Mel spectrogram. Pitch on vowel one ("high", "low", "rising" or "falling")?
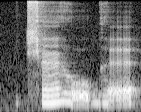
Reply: rising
